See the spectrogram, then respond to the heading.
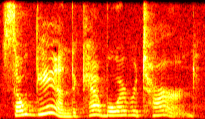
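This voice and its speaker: A woman reading a children's story aloud in an expressive, folksy, dramatic way with chatty asides. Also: high-pitched, measured pace.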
